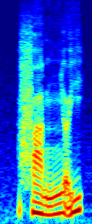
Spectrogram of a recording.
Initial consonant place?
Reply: labial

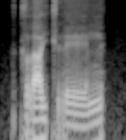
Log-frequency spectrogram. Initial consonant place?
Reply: velar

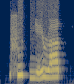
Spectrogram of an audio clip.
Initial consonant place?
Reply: retroflex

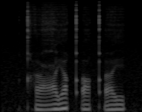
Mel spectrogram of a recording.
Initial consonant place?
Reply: uvular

